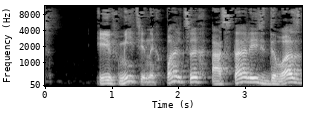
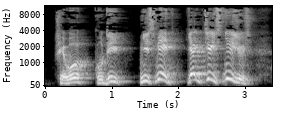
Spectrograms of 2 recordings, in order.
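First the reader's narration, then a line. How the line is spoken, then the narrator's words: Terrified bark, man. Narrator (Russian): Рявкнул он и с великого перепугу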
